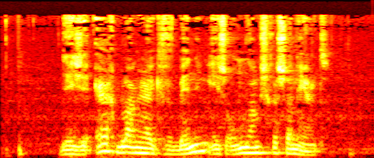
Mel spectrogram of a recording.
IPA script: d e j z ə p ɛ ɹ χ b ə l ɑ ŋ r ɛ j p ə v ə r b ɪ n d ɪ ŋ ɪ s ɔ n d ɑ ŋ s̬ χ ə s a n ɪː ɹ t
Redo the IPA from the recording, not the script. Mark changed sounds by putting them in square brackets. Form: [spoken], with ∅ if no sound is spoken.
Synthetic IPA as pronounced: d e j z ə [ʔ] ɛ ɹ χ b ə l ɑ ŋ r ɛ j [k] ə v ə [ɹ] b ɪ n d ɪ ŋ ɪ s ɔ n d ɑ ŋ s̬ χ ə s a n ɪː ɹ t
